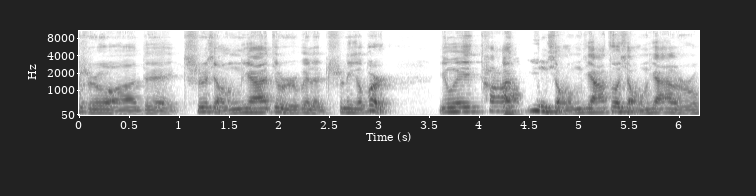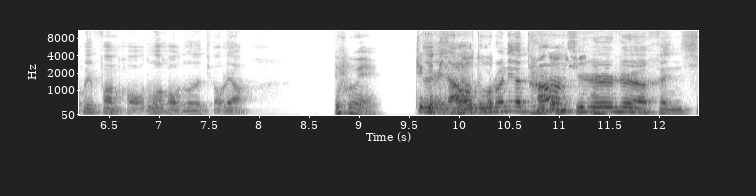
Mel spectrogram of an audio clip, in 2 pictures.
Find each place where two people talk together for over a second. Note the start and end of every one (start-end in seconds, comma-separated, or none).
9.6-11.7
